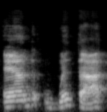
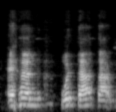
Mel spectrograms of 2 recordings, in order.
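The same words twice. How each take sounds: First: Said in the usual way. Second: Slow, higher show-host wrap-up. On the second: Shown as a demonstration. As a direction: announce it like a TV host. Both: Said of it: "I forgot I was hosting".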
